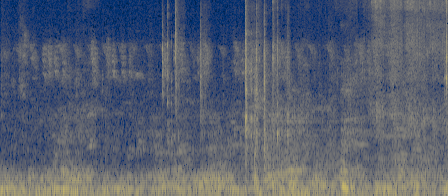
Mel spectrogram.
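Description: Small birds chirping repeatedly in the background, over a steady low rumble. A few sharp metallic clicks and taps from hand tools working at the engine's fuel pump come about three seconds in and again about five seconds in.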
